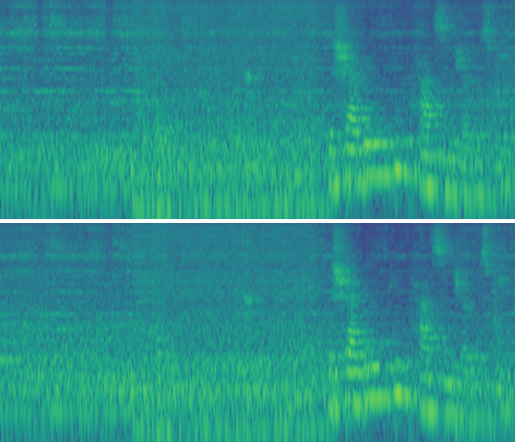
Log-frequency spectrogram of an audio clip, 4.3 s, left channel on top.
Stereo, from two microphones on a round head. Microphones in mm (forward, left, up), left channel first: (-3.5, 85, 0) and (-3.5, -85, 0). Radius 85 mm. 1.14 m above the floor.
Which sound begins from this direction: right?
A woman speaking, at 2.7 s.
